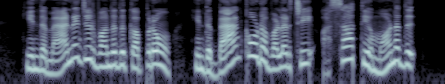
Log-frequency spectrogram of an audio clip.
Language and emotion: Tamil, surprised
